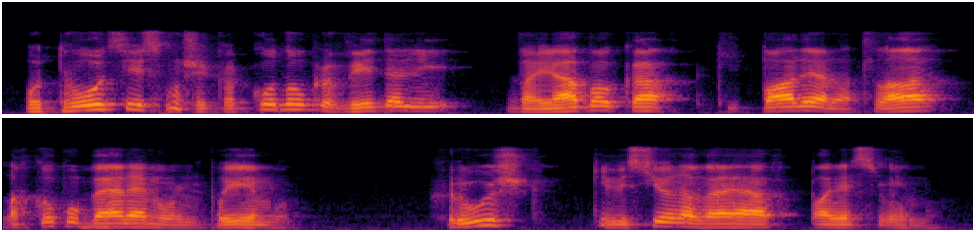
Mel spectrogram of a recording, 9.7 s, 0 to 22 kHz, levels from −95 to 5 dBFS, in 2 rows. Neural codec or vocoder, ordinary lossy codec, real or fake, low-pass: codec, 16 kHz in and 24 kHz out, 1.1 kbps, FireRedTTS-2 codec; Opus, 24 kbps; fake; 7.2 kHz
